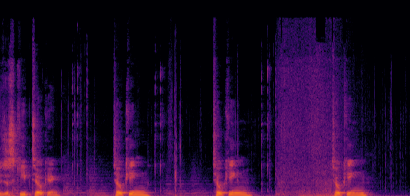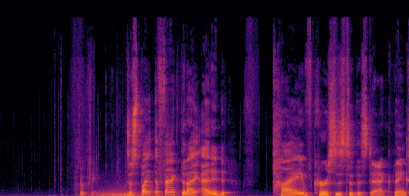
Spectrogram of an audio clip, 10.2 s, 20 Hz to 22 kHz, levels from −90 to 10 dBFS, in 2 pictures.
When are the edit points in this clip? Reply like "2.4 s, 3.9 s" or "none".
6.6 s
